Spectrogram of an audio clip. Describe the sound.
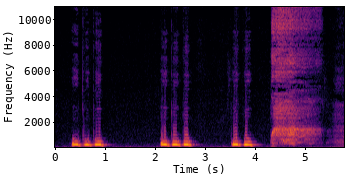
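A person standing up in an orchard meadow with nest boxes imitates a hoopoe's call to attract the bird, with soft, low hooting notes in groups of three, three, then two, separated by pauses, followed by a brief breathy rush of noise.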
